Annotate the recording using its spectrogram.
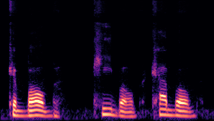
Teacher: North American heavily influenced by Persian and Armenian pronunciations which often turn the final a sound into an O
